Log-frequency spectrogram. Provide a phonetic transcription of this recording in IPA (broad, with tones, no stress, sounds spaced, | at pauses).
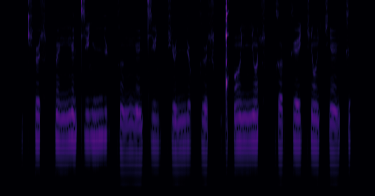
cʰ ʉ˥ ɬ p ẽ˥ ŋ ẽ˥ tʲ e˥ ʎ nʲ ʉ˥ k ə̃˩˧ ŋ ẽ˩˧ tʲ ʉ˥ ʎ c ʉ˧˥ nʲ o˧˥ k ʉ˩˧ ɬ ǃʼ õ˥ ɲ õ˥ ɬ k ə˧˥ k e˥ c õ˥ c ẽ˧˥ k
